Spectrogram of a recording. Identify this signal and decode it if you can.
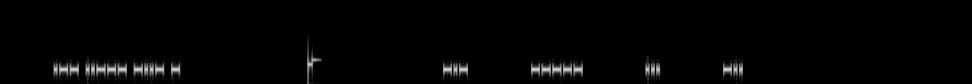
Morse code, heard as a keyed tone, about 42 wpm, spaced as for 19 wpm, 690 Hz. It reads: W2XT K0SD
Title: USA Call Signs - 4 Characters - 8x Character Spacing - 45wpm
